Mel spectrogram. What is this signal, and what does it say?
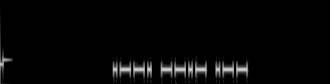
Morse code, heard as a keyed tone, about 34 wpm, 700 Hz. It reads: PQW
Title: USA Call Sign Postfixes - 3 Letters 35wpm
